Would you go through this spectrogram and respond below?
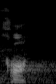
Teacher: خا کو موٹا پڑھیں گے اور زال کو باریک، کیوں کہ یہ حروف مستعلیہ میں سے ہے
